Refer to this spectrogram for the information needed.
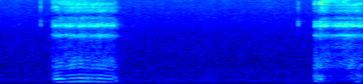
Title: Sophie the snoring Westie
